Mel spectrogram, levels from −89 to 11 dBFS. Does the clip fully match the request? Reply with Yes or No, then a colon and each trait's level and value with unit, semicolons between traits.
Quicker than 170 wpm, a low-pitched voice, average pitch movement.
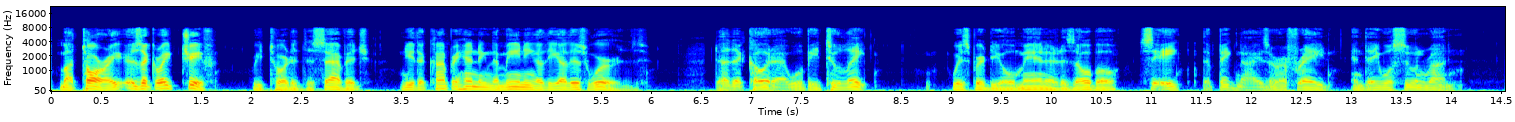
No: average, 165 wpm; very low, 90 Hz; average, 4.5 semitones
